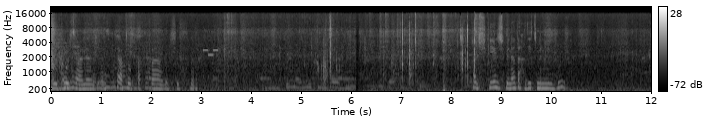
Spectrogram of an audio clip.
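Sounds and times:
high electronic beep: 0:03.0 - 0:03.4.

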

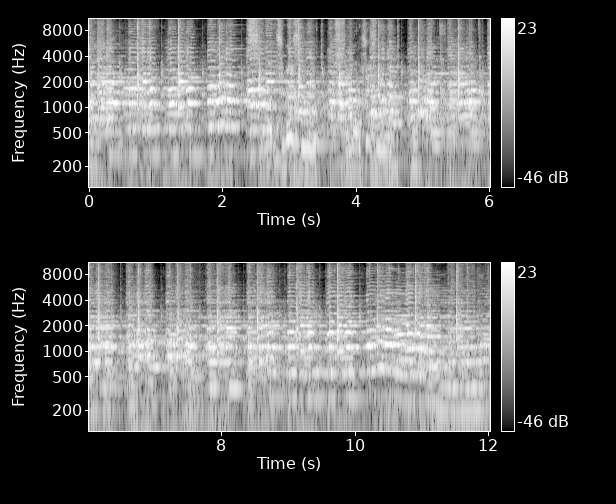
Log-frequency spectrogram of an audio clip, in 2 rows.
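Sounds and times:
bowed string melody: 0:00.0 - 0:12.0.

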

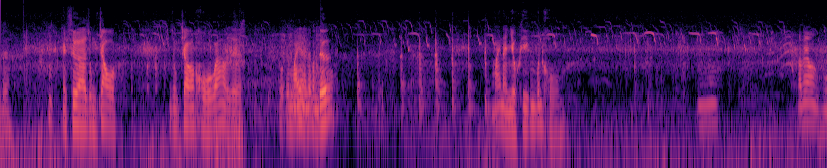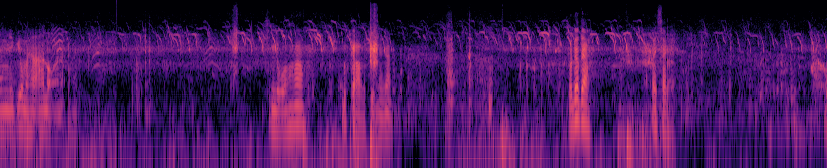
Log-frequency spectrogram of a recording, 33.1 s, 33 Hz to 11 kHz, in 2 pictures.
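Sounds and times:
birds chirping: 0:00.0 - 0:33.0
low knocks: 0:08.0 - 0:10.4
low steady rumble: 0:08.9 - 0:16.6.

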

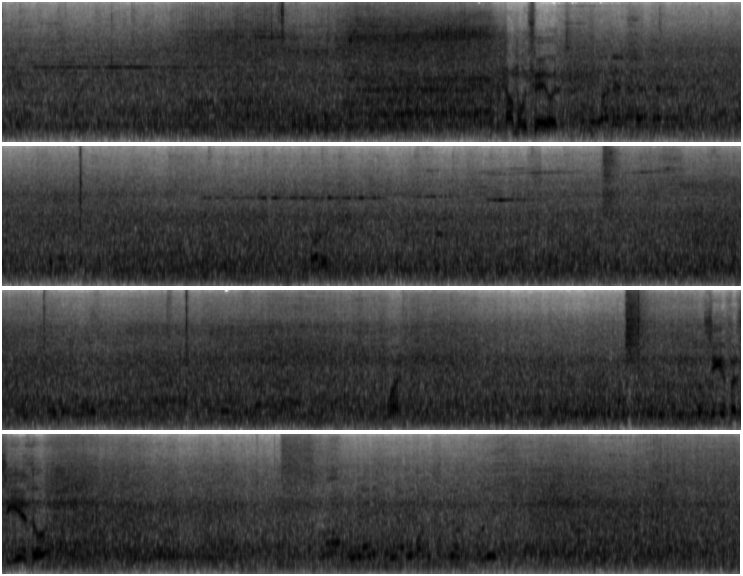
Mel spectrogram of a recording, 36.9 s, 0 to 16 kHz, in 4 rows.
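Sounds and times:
city street traffic hum: 0:00.0 - 0:36.9.

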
